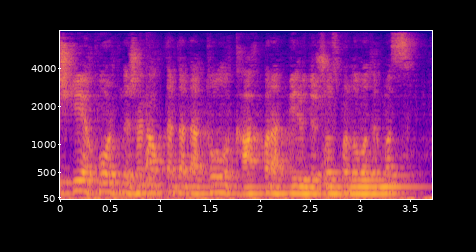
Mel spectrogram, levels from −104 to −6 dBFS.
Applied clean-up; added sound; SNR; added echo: neural separator model SepFormer DNS4.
